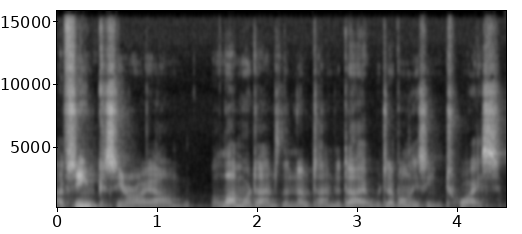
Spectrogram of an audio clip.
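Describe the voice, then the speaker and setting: Over audible room echo, a man with a very deep, low voice and vocal fry speaks at a moderate pace. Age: 30s. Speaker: podcast film reviewer. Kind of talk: solo film review monologue. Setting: home recording while doing laundry. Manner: casual, halting with self-corrections.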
